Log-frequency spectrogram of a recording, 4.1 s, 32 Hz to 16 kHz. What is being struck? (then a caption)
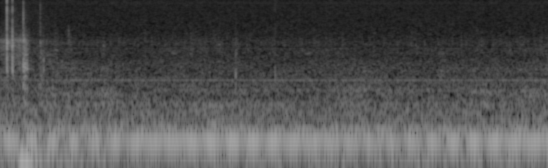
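Clear plastic CD jewel case with disc. A standard clear plastic CD jewel case for Rammstein's *Herzeleid*, thin and hollow, about 14 cm across with a disc inside, is held in black-gloved hands and turned from front to back, then onto its spine edge. Three quick, bright plastic clicks open the clip, followed by faint fingertip taps on the plastic over a steady low hum.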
